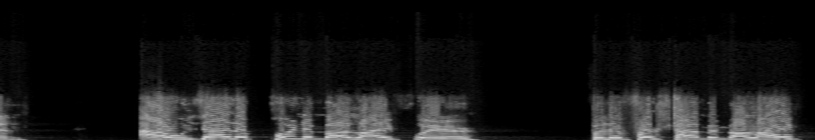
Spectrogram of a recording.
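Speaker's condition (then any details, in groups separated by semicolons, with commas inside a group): Cerebral palsy; present since birth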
